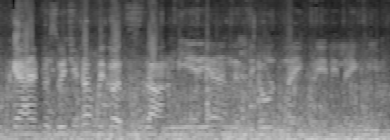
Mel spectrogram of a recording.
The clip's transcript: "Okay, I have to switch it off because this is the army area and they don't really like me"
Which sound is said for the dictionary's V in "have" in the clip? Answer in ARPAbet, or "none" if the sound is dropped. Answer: F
